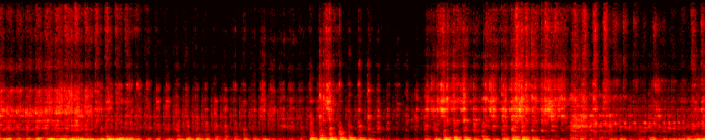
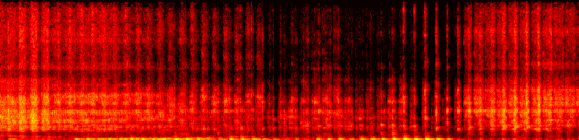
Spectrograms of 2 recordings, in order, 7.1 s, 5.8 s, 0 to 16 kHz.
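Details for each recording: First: Lathe at about 650 rpm roughing an oak burl bowl with a freshly sharpened gouge: steady low hum with intermittent crisp scraping bursts as the tool bites, throwing ribbons without being pushed; clean, even cuts. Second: Wood lathe turning an oak burl bowl from found wood: rhythmic scraping bursts, about three a second, as the gouge bounces and chips on each rotation over a knot the turner is trying to avoid; tool chatter from the knot.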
